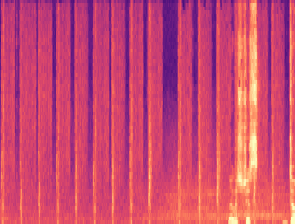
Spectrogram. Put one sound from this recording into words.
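Footsteps slap quickly on stone.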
